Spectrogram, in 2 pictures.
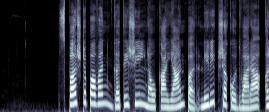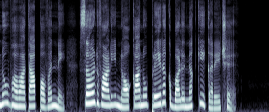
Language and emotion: Gujarati, neutral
